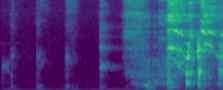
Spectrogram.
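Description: A few faint breaths of trailing laughter, then near quiet, then about a second and a half in a man coughs hard.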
